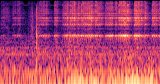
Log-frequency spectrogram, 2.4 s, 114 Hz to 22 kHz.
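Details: NAD T-762 receiver, intermittent sound cutting out when warm on CD input: audio drops leaving thin scratchy hiss with steady high whistles.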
